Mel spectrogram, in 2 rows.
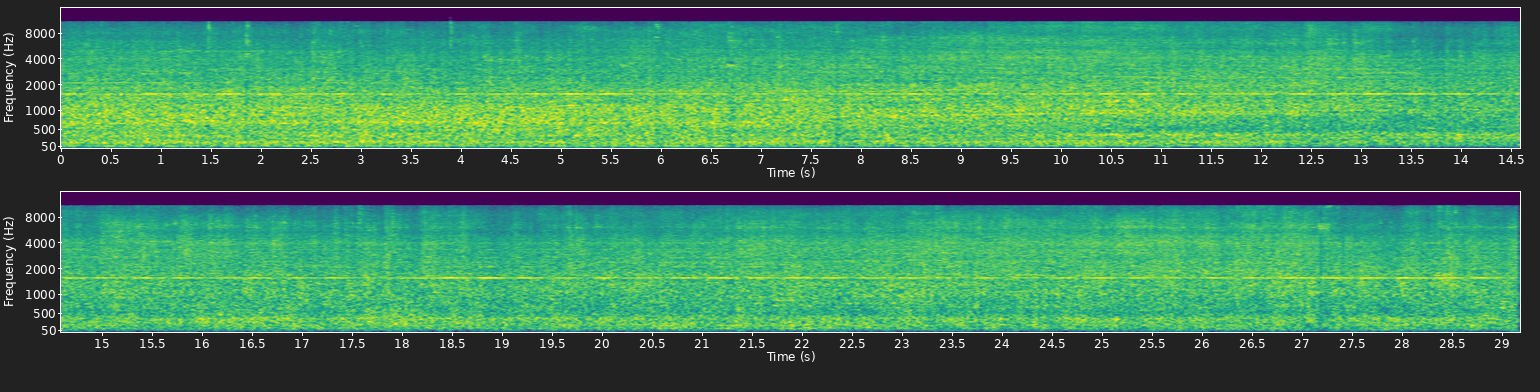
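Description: A lashup of GE ES44 and Dash 9 diesel-electric locomotives passes at close range with its engines running, and the low sound fades about twelve seconds in. Covered hopper cars then roll by with steady wheel-on-rail noise. A steady high tone runs through most of it.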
